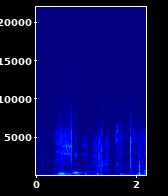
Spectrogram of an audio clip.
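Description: A child's brief vocal sound, then several sharp clicks and rustling.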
